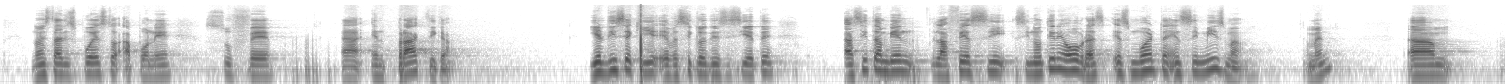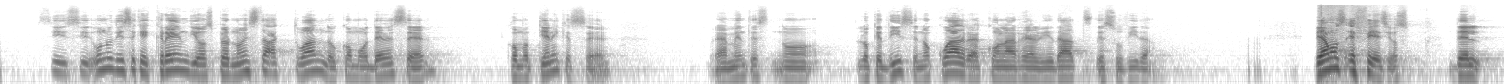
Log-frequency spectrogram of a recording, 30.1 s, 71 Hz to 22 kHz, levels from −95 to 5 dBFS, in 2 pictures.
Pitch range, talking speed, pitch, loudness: 130-165 Hz, 135 wpm, 150 Hz, -36 LUFS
